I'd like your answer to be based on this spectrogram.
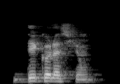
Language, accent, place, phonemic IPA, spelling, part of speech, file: French, France, Lyon, /de.kɔ.la.sjɔ̃/, décollation, noun, LL-Q150 (fra)-décollation.wav
- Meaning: beheading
